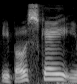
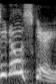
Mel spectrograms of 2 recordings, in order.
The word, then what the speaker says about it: Inosuke: And Inosuke is trying to teach her how to say his name, and she's like, Ibosuke? Irosuke? Like, damn it, it's Inosuke!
